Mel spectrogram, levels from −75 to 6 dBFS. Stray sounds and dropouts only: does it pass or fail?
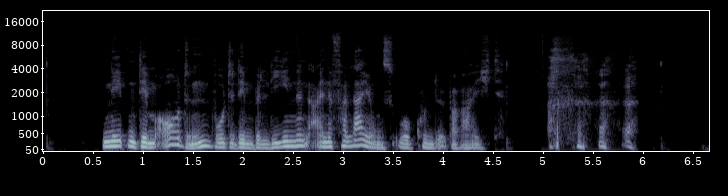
fail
